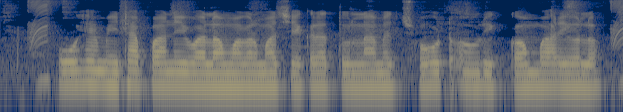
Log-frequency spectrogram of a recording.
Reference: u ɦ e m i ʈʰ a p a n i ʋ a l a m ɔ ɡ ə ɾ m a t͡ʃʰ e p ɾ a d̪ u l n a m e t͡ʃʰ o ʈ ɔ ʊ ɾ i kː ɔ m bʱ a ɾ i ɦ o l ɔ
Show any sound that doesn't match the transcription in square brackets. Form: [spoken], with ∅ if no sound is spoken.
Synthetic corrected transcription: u ɦ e m i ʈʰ a p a n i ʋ a l a m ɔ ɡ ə ɾ m a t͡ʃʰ e [k] ɾ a [t̪] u l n a m e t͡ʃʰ o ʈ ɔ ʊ ɾ i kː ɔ m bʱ a ɾ i ɦ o l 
